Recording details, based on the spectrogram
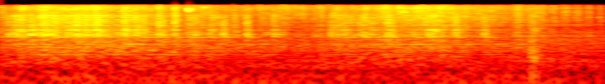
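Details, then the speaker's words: Chopper or bobber board-track motorcycle build with an Albion transmission, wheel turned by hand: light, quick metallic ticking about four times a second; builder suspects the chain's center pins are lightly hitting the case and plans to clearance it. "So I have a feeling that them pins, the center of the chain, is actually hitting the case a little bit."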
